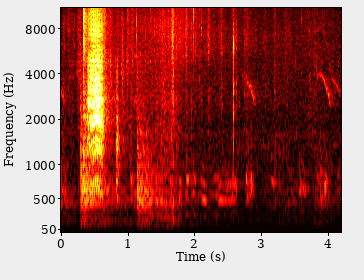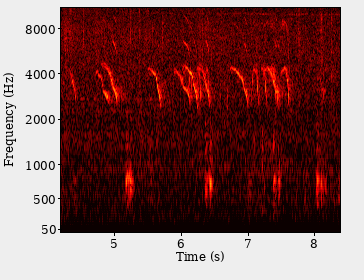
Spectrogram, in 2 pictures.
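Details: Hen and young chicks that scramble when an alert sound is given: a loud burst of noise opens, then thin falling peeps from chicks come in clusters over soft low clucks about every half second.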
